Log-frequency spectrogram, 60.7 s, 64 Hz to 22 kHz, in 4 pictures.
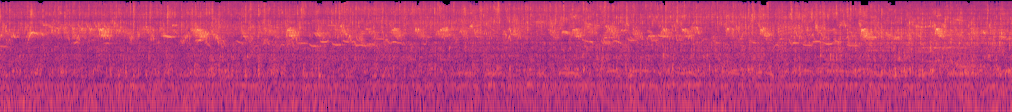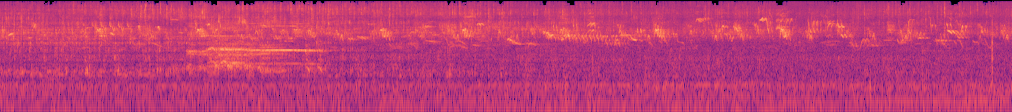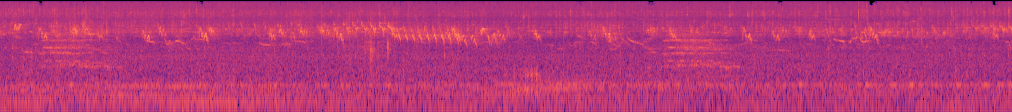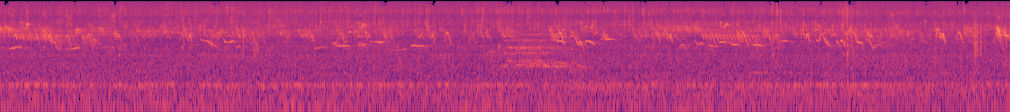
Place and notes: face à l’église à proximité du lavoir.
Les coqs du hameau en appellent au réveil de tous
facing the church near the laundry.
The roosters of the hamlet call for the awakening of all
22 April 2019, 08:29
